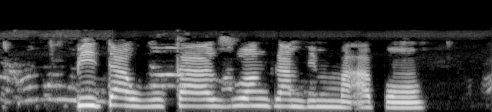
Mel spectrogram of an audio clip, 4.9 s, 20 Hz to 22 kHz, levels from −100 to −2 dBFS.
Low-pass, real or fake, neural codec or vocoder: 7.2 kHz; real; none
